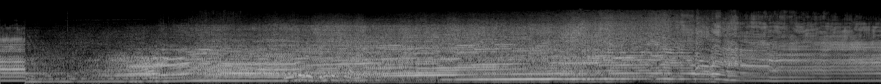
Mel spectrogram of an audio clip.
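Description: A second rally car's engine revs up through the gears and roars past close by.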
